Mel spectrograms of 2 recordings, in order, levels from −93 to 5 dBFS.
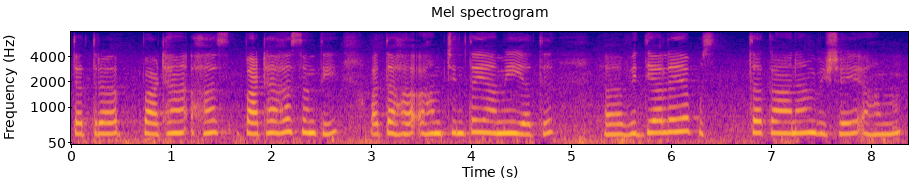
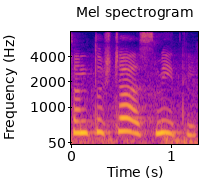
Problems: background conversations at intervals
